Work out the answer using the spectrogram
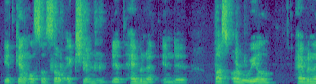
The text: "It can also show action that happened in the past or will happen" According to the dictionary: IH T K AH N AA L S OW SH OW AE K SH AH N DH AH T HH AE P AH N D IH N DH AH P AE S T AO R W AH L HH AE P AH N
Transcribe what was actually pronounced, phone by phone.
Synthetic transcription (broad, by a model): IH T K AH N AA L S OW S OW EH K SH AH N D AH T HH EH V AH N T IH N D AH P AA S AO R W AH L HH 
